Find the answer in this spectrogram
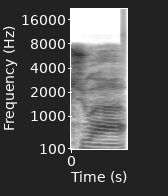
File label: "zhua", pinyin sounds; Mandarin Chinese Pronunciation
